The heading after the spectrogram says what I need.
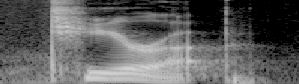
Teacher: the second one is tear we use the ear sound like hear and beer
